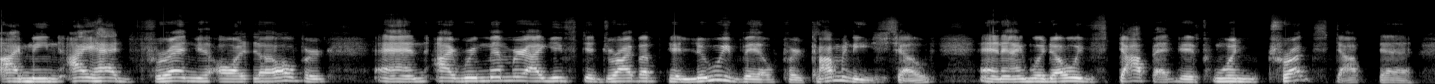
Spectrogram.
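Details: Adult male with a speech impediment he attributes to a neurological problem: MRI showed an underdeveloped back of the brain, and he hit his head on a dashboard in a car accident when younger; sometimes mistaken for drunk; slurred speech (dysarthria).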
